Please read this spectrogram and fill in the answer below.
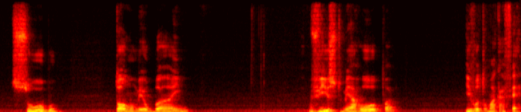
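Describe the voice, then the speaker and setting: A man's dark, mellow tone at a very slow pace, with ordinary pitch variation. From interior of São Paulo state, Brazil. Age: 70s. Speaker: businessman. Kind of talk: podcast interview.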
